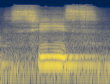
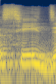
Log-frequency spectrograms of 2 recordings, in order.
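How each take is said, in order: First: सीस slowly, ending in स, not ज; correct hissed ending. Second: सीज ending in voiced ज; wrong voiced ending. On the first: Teacher gives the right form, correct hissed ending. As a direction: draw out सीस to a voiceless s. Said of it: "से आएगा". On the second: Teacher names the form to avoid, wrong voiced ending. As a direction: close सीज with a j sound. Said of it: "इसका सही उच्चारण सीज नहीं". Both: Shown as a demonstration.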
